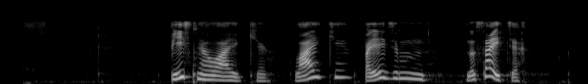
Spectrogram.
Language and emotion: Russian, positive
